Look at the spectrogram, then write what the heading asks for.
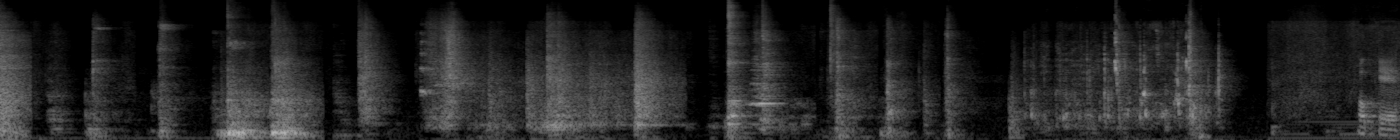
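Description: Wooden closet doors in a Japanese home being slid and swung open one after another, a string of short knocks, clacks and squeaks with someone talking between them.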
